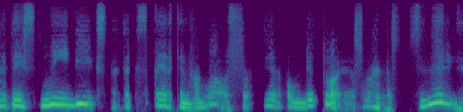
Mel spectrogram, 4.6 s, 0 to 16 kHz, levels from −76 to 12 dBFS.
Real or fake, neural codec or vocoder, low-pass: fake; codec, 44.1 kHz, 0.9 kbps, DAC; 14.4 kHz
